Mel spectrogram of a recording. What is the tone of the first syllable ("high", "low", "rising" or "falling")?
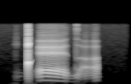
falling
